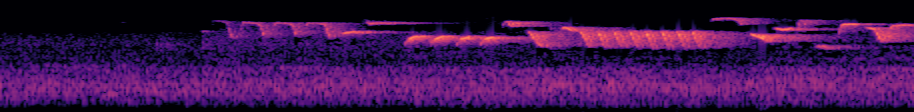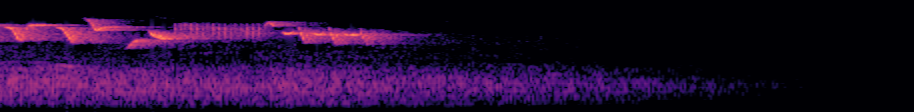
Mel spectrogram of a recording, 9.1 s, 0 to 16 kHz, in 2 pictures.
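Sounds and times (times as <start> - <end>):
faint hiss: 0.0 - 8.8
bird singing trills and chirps: 1.0 - 6.6.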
